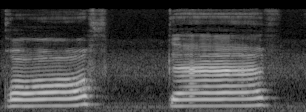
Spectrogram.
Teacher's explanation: کاف، اس کو باریک آواز میں ادا کیا جائے گا، اس قاف کو موٹی آواز میں ادا کیا جائے گا۔ کاف، اس کا ان دونوں کا فرق ہونا چاہیے، یہ ہے قاف کاف، یہ فرق ہے ان میں۔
